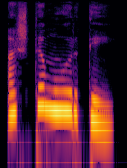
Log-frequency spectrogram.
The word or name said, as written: ಅಷ್ಟಮೂರ್ತಿ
